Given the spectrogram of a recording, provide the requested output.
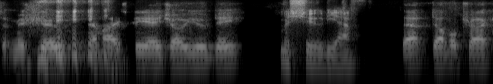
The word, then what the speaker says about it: Michoud: I can't pronounce it. Michoud, M-I-C-H-O-U-D.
